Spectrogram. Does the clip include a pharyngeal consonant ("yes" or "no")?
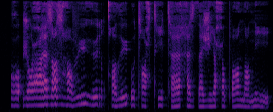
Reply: yes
